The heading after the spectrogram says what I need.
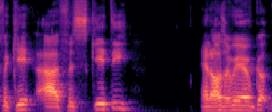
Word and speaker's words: Fischetti: It's pronounced Fischetti.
